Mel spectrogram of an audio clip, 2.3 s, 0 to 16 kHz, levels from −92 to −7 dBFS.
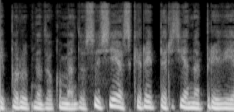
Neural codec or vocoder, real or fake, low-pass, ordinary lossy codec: none; real; 14.4 kHz; MP3, 64 kbps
